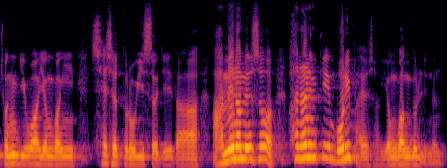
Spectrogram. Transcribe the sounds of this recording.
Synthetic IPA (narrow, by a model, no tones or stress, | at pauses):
t͡ɕonɡiwajʌŋɡwaŋi | sʰesʰetʰoɾoɡis͈ʌd͡ʑidaː | menɦamjʌns̬ʰʌhanaɲimk͈e̞mʌɾipʰajʌsʰʌjʌŋɡwaŋnoʎːḭnɯn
